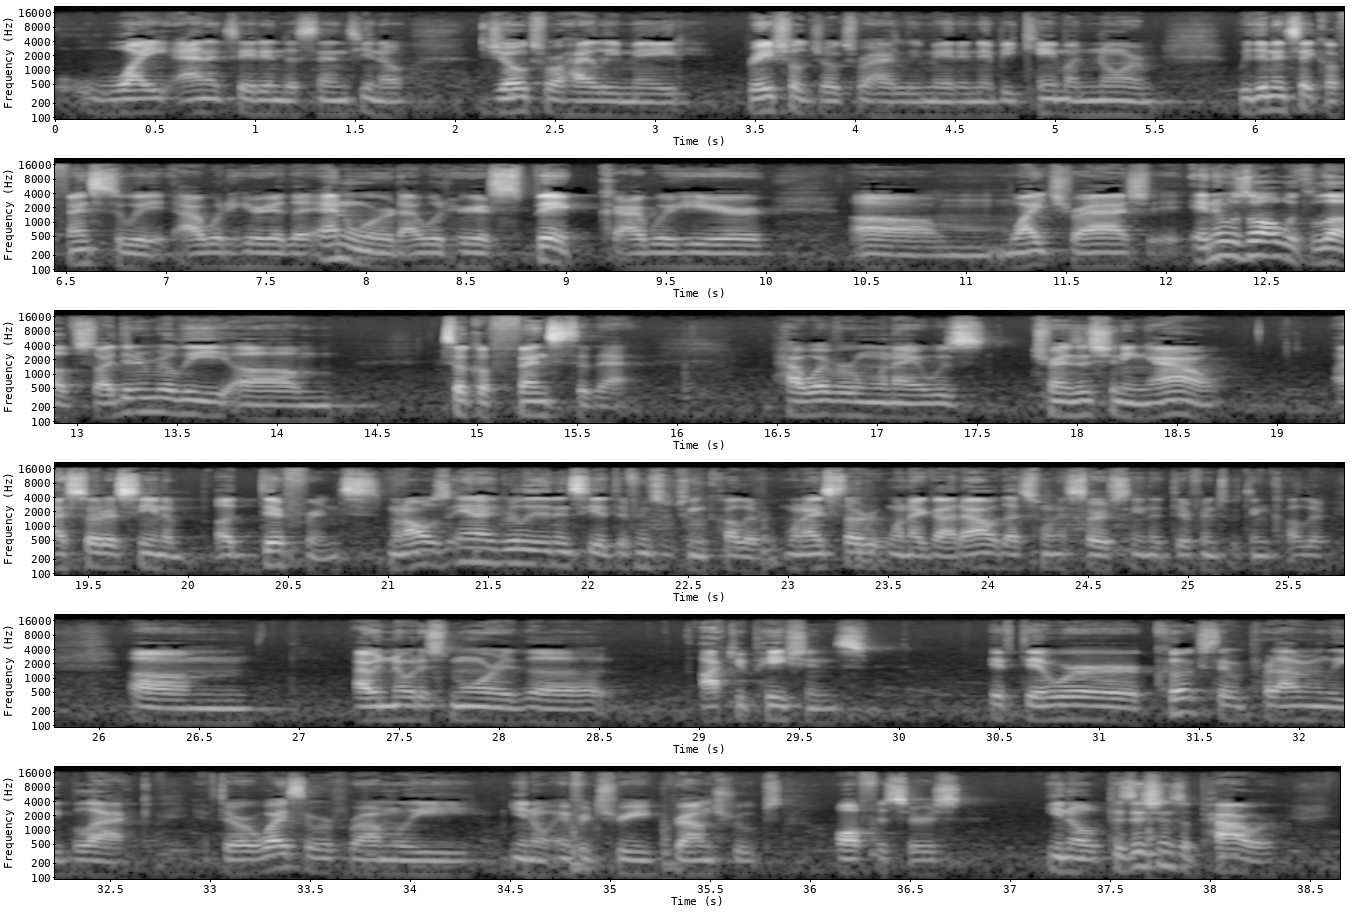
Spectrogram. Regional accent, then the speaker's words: United States; As I say, cultural identity, I was born in the U.S. I'm American. All I know is everything here in America, but however, I was raised in a very ethnic Colombian neighborhood.

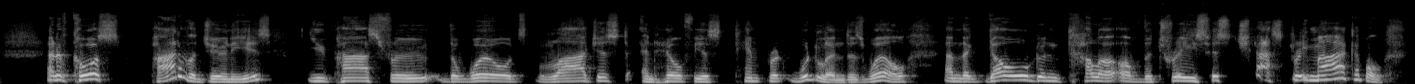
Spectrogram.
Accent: Australia; and as an Australian, you actually get a tremendous sense of pride in your country

